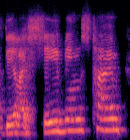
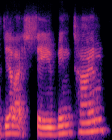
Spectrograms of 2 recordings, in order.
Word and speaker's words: Daylight Saving Time: lot longer fun fact most people pronounce it as daylight savings time but it's not actually correct it's pronounced as daylight saving time um saving time because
